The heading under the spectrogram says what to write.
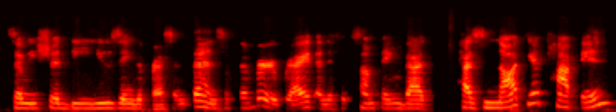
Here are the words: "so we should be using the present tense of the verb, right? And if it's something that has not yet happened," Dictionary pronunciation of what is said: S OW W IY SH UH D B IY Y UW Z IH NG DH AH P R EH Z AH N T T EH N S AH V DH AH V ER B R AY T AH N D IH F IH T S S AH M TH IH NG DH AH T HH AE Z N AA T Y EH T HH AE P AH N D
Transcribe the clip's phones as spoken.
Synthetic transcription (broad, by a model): S OW W IY SH UH D B IY Y UW Z IH NG DH AH P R EH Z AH N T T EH N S AH V DH AH V ER B R AY T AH N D IH F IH T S S AH M TH IH NG DH AH T HH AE Z N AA T Y EH T HH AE P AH N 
